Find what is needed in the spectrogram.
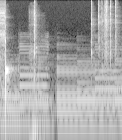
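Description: Intro music with sustained notes and a short, sharp pop sound effect just after the start, followed by a brief low thud and a few clicks near the end.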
